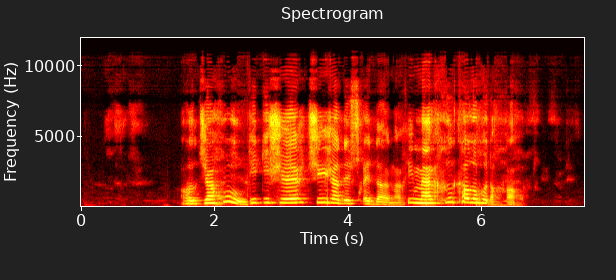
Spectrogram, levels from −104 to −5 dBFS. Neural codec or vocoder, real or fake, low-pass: codec, 44.1 kHz, 7.8 kbps, DAC; fake; 10.8 kHz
